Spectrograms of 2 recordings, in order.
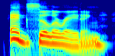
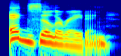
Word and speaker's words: exhilarating: Stress on the second syllable. This word is genuinely tricky. So let's slow it down completely. X hill a rating. Now blend it together. Exhilarating.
